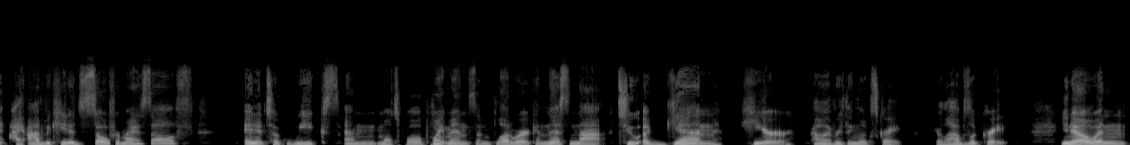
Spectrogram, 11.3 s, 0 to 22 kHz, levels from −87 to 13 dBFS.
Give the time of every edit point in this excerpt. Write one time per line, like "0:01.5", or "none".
0:01.1
0:06.1
0:08.0

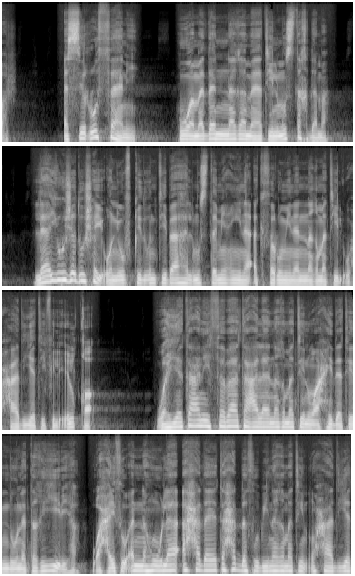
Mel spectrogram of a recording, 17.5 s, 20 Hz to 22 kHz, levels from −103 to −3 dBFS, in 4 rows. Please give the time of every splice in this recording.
0:14.2

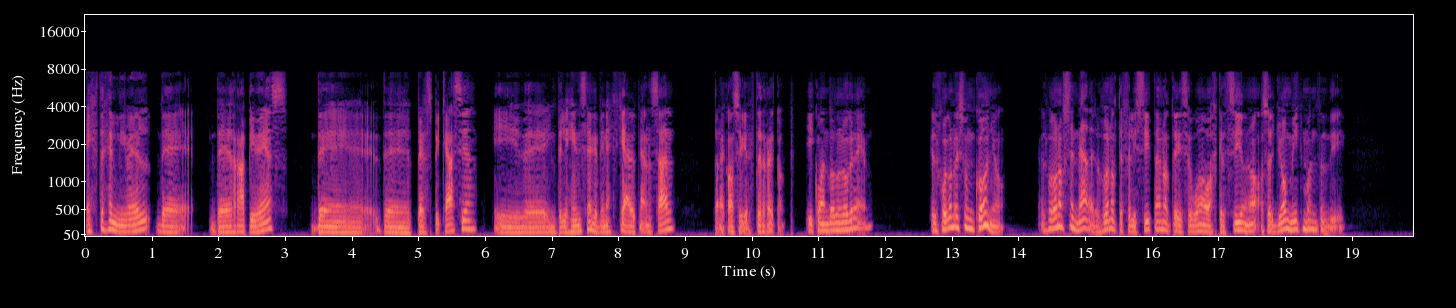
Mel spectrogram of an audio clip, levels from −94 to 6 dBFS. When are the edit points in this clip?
none

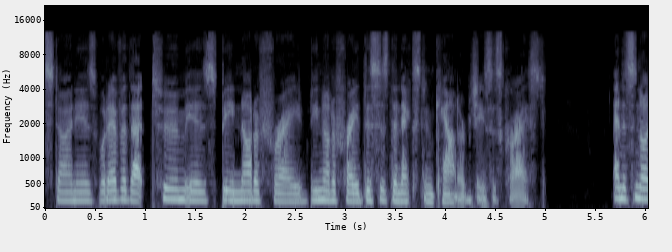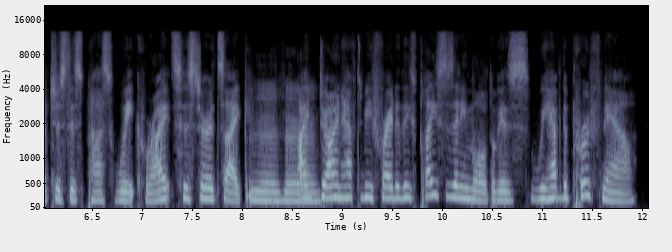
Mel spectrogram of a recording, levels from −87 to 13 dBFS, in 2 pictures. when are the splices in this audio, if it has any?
none

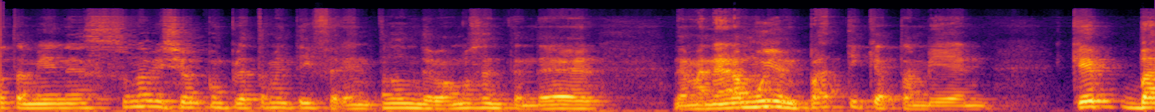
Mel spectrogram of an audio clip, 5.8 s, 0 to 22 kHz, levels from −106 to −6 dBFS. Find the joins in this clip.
0:01.9

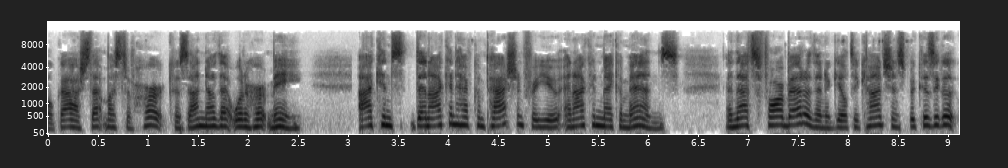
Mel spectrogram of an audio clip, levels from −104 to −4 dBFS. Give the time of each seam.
0:03.0

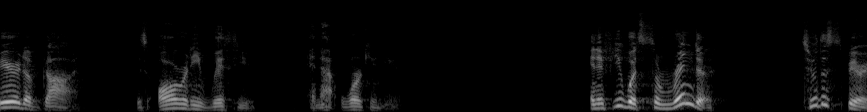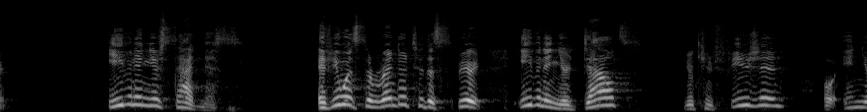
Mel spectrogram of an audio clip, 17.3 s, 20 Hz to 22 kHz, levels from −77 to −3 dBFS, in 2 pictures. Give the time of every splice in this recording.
0:05.8

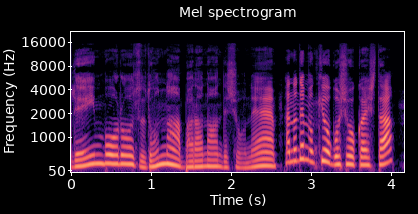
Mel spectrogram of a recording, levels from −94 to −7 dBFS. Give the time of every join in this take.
0:02.6

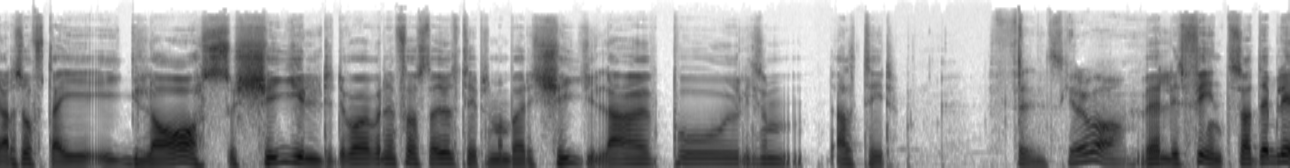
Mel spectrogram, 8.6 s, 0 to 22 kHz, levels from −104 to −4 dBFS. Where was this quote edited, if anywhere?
0:05.4

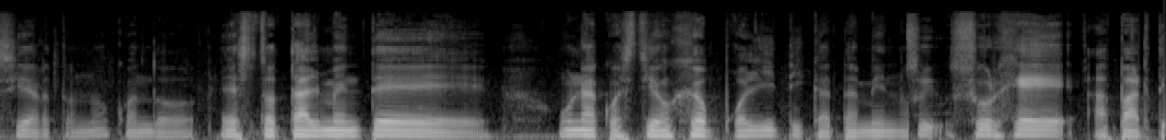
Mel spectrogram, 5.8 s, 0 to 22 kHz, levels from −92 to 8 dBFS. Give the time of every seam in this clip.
0:01.1
0:04.5

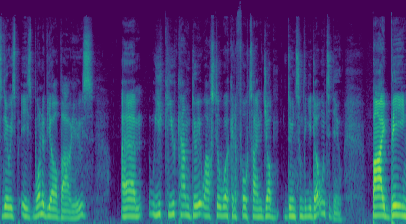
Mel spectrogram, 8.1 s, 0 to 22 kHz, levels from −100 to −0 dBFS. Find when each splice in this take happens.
0:03.0

